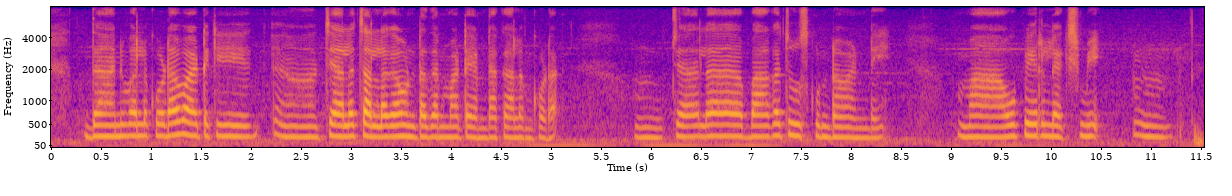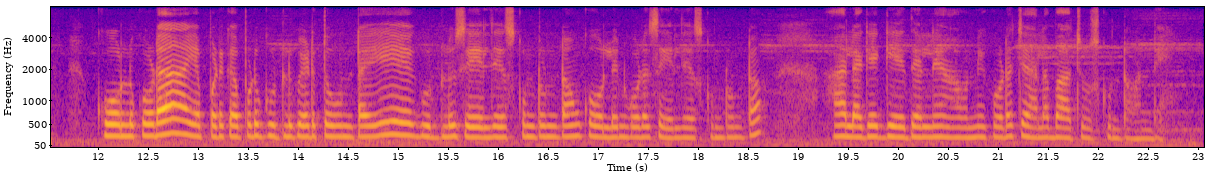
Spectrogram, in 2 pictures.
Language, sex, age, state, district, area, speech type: Telugu, female, 30-45, Andhra Pradesh, Vizianagaram, urban, spontaneous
